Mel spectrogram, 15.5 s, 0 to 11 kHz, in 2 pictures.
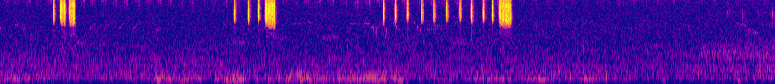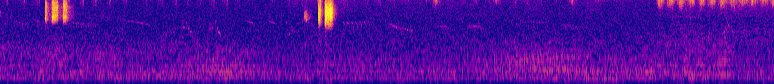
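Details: Eastern banded grasshopper from Zalahalap, Hungary, 18 July 2022: a series of high rasping chirps, some in rapid trains of short ticks, separated by pauses, ending in a sustained buzzing stretch of fast pulses.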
